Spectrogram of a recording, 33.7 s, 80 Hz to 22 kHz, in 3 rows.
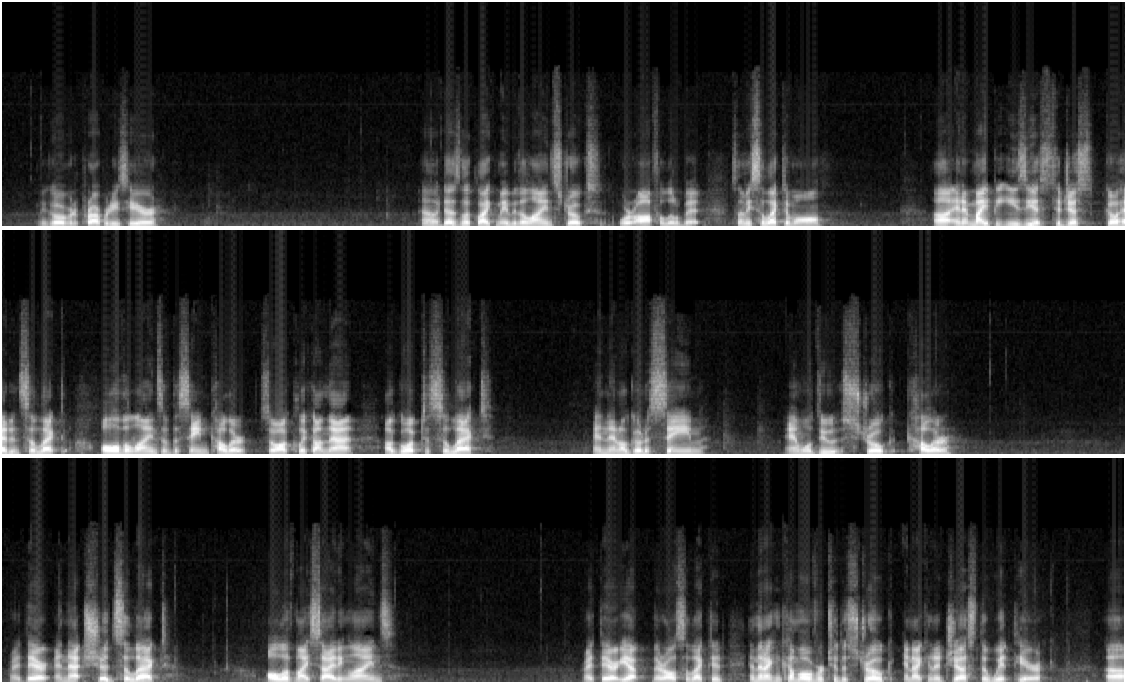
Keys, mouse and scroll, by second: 0.4 click, 3.6 click, 4.4 click, 5.8-8.2 scroll, 8.2-9.2 scroll, 9.2 click, 12.7 click, 15.8 click, 21.3 click, 22.1-23.0 scroll, 23.0 middle click, 24.1 ctrl+-, 24.1 middle click, 24.4 ctrl+-, 26.1-26.9 scroll, 26.4 click, 27.9 click, 31.2 click, 32.5-33.5 typing.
